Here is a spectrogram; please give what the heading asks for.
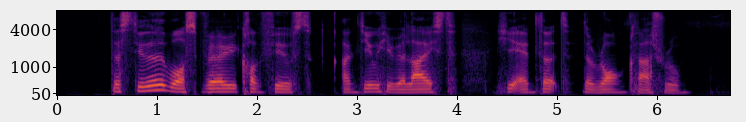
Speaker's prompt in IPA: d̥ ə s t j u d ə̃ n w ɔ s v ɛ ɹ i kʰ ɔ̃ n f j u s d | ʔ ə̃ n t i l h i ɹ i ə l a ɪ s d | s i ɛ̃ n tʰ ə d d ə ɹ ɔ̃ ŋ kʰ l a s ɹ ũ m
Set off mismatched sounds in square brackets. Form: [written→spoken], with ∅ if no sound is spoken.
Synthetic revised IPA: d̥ ə s t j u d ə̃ n w ɔ s v ɛ ɹ i kʰ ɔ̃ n f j u s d | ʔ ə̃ n t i l h i ɹ i ə l a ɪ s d | [s→h] i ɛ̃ n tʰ ə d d ə ɹ ɔ̃ ŋ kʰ l a s ɹ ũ m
